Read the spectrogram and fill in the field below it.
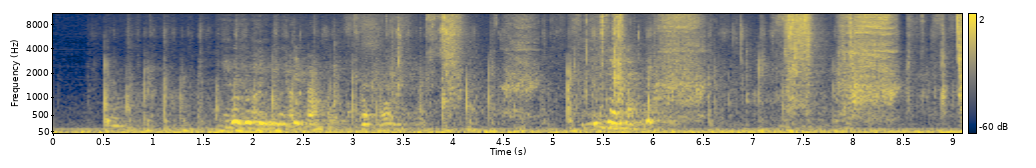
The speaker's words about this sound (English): She ends with ripping up some of the script and blowing it across the stage.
